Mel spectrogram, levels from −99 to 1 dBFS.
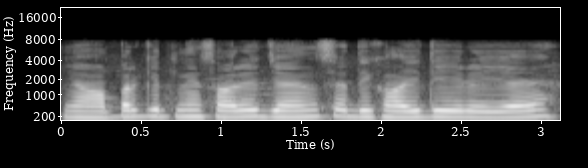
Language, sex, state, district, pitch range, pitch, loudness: Hindi, male, Uttar Pradesh, Shamli, 175-185 Hz, 180 Hz, -16 LUFS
